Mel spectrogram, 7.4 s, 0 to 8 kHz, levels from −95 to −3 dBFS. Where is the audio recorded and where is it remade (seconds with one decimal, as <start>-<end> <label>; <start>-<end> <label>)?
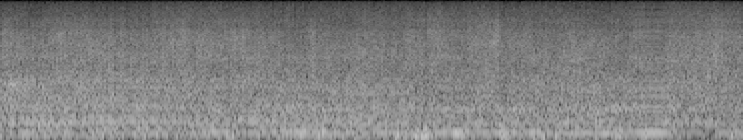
0.0-5.6 remade; 5.6-6.1 recorded; 6.1-7.4 remade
